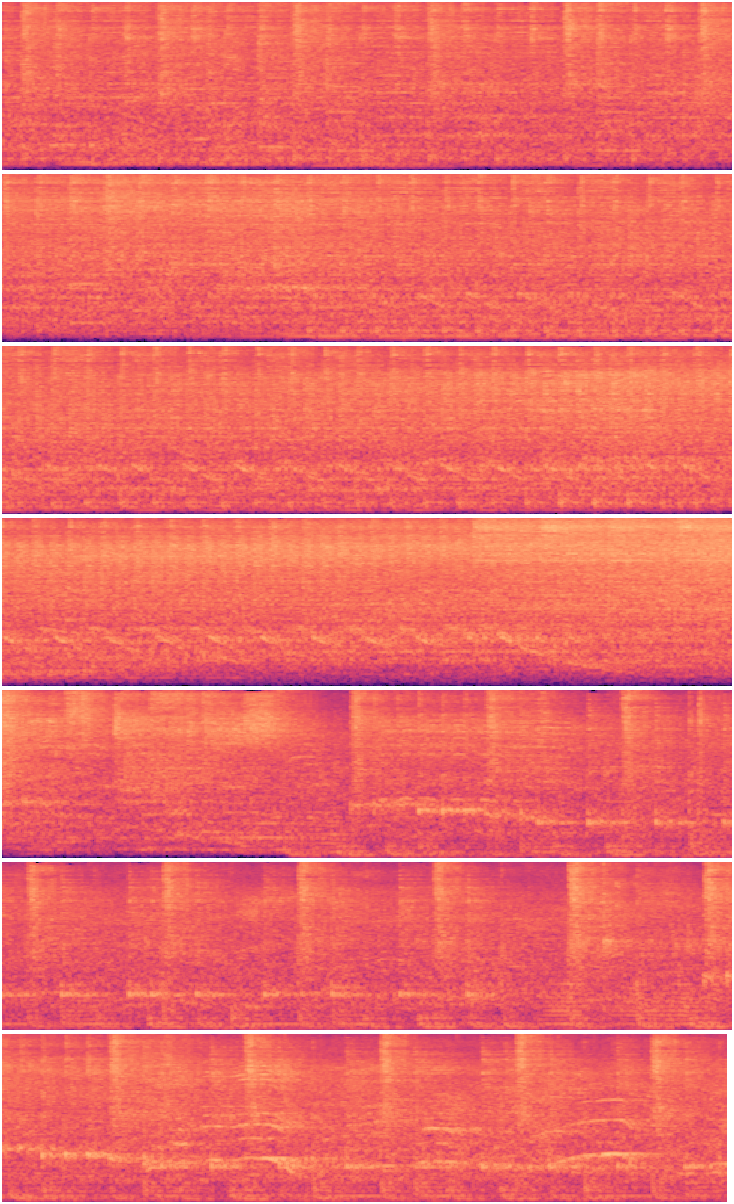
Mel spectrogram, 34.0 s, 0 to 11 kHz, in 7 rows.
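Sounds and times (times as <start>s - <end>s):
audience cheering and shouting: 0.0s - 34.0s
music over sound system: 0.0s - 34.0s.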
